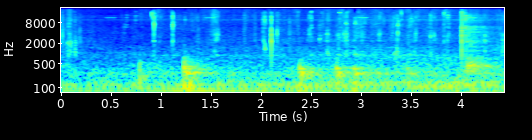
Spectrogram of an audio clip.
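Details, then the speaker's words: Carburetor float from a 1975 Suzuki GT750 two-stroke triple that sat over 40 years, shaken by hand. It gives a soft liquid slosh because fuel leaked in through a pinhole, which explains why the carb was overflowing. "Yep. Listen to that. Shoot. There's gas in the float."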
